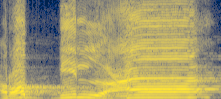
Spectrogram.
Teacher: huruf Ain termasuk kepada huruf-huruf tipis kesalahan umum yang sering terjadi banyak sekali yang menebalkan huruf Ain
